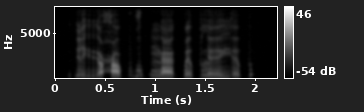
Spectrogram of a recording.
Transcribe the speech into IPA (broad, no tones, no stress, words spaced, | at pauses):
ɗirʲuħɒpɡup ŋæk͡pep lejep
